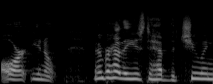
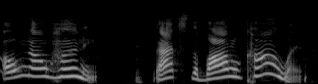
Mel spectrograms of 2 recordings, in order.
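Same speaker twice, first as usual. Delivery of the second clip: put-on talking like a little old lady; 8 semitones higher than usual. Retelling what a woman would always say back, imitating her way of talking. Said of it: "She talked like this".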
